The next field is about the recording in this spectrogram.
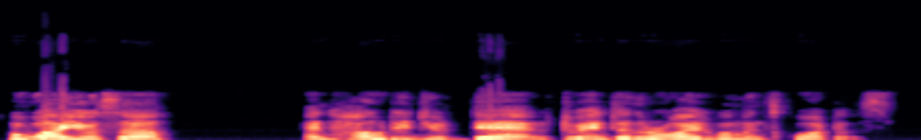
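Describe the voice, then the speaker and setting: A woman's voice: fairly high pitch, lively intonation, normal speed, a bit bright, no echo, highs cut off, pitched above the performer's own voice. A woman voicing a young, spirited princess and sister in an audiobook, questioning and exclaiming. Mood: indignant. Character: gentle young Pallava princess, glum yet spirited sister.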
